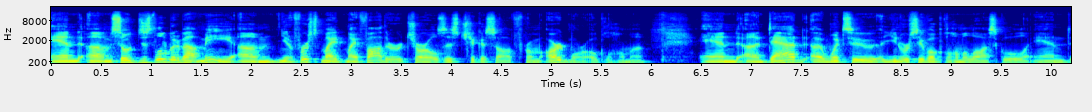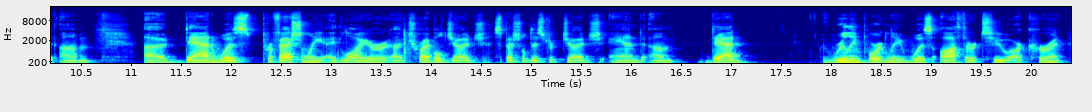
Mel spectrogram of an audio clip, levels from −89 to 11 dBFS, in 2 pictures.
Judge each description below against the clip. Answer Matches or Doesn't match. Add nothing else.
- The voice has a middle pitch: Doesn't match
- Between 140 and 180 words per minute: Matches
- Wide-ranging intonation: Doesn't match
